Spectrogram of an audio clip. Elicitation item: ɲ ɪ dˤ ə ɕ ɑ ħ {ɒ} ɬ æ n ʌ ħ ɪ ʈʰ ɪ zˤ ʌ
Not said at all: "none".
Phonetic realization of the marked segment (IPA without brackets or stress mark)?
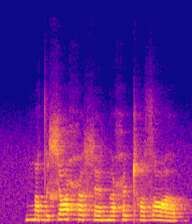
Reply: ʌ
